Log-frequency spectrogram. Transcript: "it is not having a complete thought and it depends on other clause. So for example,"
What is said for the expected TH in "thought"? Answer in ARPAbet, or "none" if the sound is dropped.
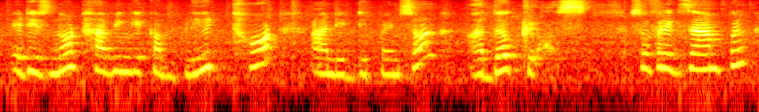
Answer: T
